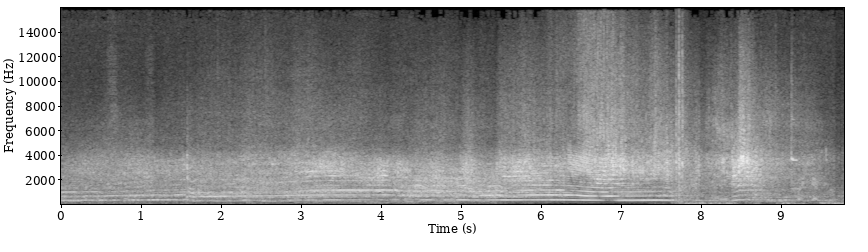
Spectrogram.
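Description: A supercar's engine under load on a wet track, holding a high, steady note that edges upward as it approaches. About seven seconds in the pitch falls as the car passes and pulls away, leaving a rougher, noisier exhaust sound.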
